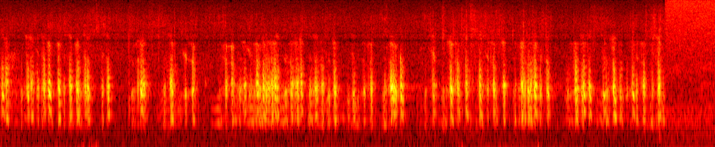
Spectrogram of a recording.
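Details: Male wood frogs calling to females from the water of a spring breeding pool in North America; dense, unsynchronized chuckling croaks in rapid bursts blend into a continuous chatter, ending abruptly.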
